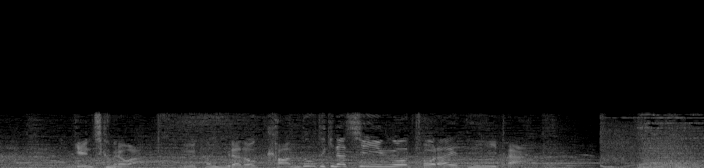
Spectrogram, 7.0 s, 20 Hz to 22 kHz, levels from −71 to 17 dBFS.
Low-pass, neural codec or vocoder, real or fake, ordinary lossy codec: 7.2 kHz; none; real; none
